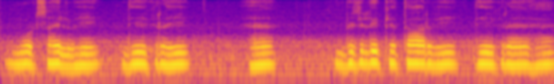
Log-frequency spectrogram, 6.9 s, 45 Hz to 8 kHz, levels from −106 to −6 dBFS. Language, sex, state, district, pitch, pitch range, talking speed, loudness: Hindi, male, Uttar Pradesh, Jalaun, 155 Hz, 150-160 Hz, 105 wpm, -17 LUFS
